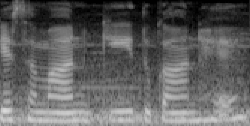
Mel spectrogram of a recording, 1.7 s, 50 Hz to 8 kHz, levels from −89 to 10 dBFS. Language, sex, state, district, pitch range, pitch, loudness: Hindi, female, Chhattisgarh, Bilaspur, 190-210 Hz, 200 Hz, -15 LUFS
